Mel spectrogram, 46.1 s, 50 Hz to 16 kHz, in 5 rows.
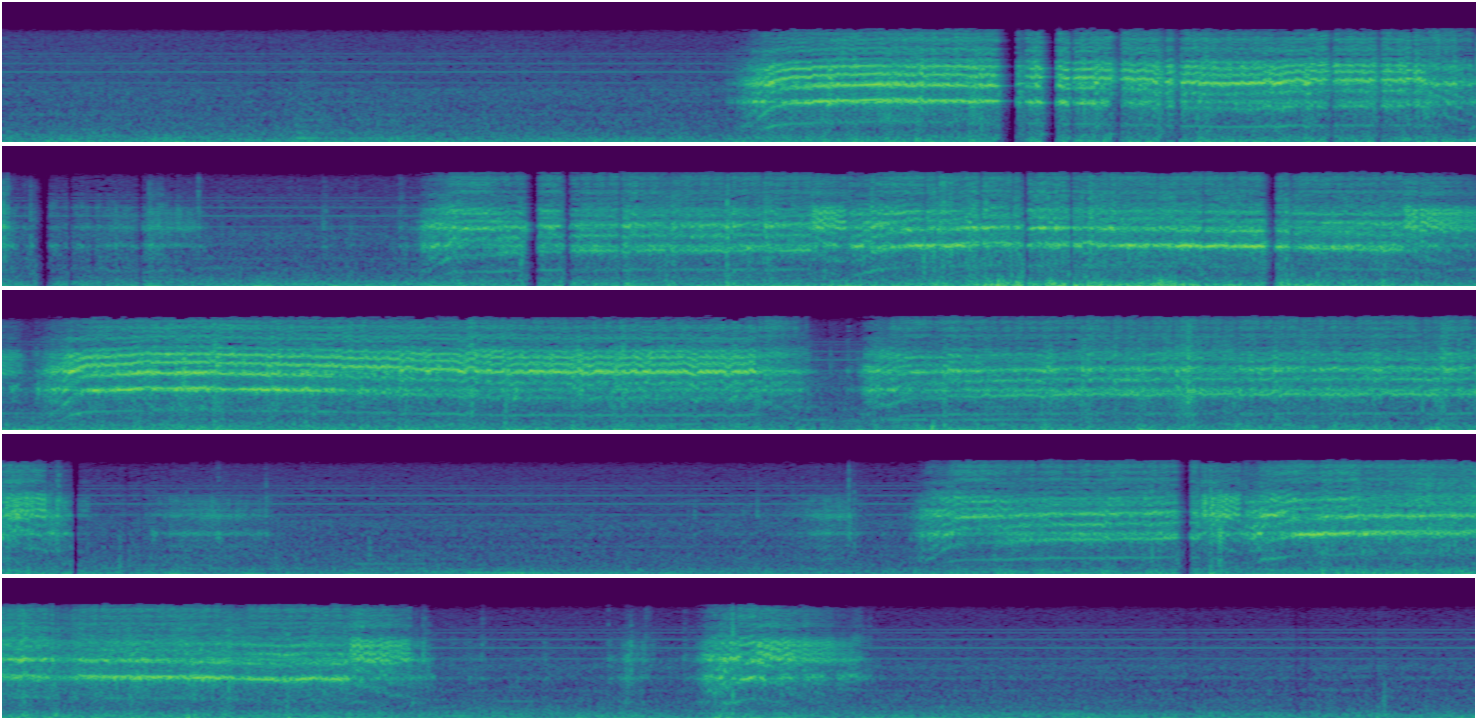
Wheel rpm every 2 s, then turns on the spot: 0, 0, 110, 160, 90, 30, 150, 150, 130, 120, 160, 100, 150, 130, 10, 0, 40, 140, 160, 90, 30, 0, 0.
28-30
